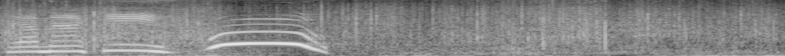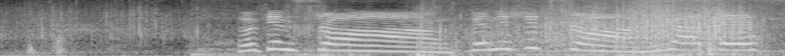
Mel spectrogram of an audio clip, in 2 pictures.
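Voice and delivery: high, excited finish-line cheers; hoarse marathon cheering. Real, not acted. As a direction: whoop them home to the finish.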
